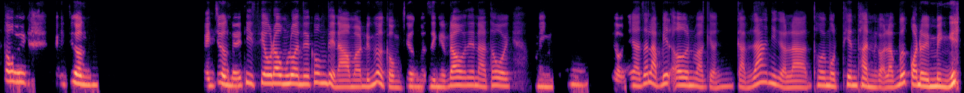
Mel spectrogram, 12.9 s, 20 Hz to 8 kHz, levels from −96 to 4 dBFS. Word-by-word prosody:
Tôi 285 Hz, -3 st, +4 dB, 0.4 s
cái 220 Hz, -1 st, -15 dB
trường 215 Hz, -7 st, +6 dB, 1.4 s
cái 185 Hz, 0 st, -4 dB
trường 225 Hz, -5 st, +4 dB
đấy 185 Hz, +1 st, 0 dB
thì 250 Hz, -3 st, +1 dB
siêu 240 Hz, -1 st, +5 dB
đông 235 Hz, -1 st, +5 dB
luôn 230 Hz, -2 st, +5 dB
đấy 220 Hz, 0 st, +2 dB
không 250 Hz, +1 st, 0 dB
thể 235 Hz, -, +2 dB
nào 155 Hz, 0 st, -2 dB
mà 160 Hz, 0 st, -3 dB
đứng 170 Hz, +5 st, -2 dB
ở 260 Hz, -4 st, +2 dB
cổng 155 Hz, -5 st, -5 dB
trường 165 Hz, -2 st, -4 dB
mà 155 Hz, -, -9 dB
rình 165 Hz, -1 st, -3 dB
được 155 Hz, -, -3 dB
đâu, 195 Hz, +3 st, +1 dB
nên 195 Hz, 0 st, -3 dB
là 170 Hz, -3 st, -3 dB
thôi 185 Hz, +1 st, -2 dB, 0.3 s
mình 165 Hz, -2 st, -4 dB, 0.2 s
cũng, 210 Hz, -1 st, -6 dB, 0.3 s
kiểu 155 Hz, -4 st, -5 dB
như 170 Hz, +7 st, -7 dB
là, 180 Hz, -, -2 dB
rất 240 Hz, -, -1 dB
là 240 Hz, -5 st, +1 dB
biết 225 Hz, +6 st, 0 dB
ơn 195 Hz, -2 st, 0 dB
và, 165 Hz, -3 st, -4 dB
kiểu 155 Hz, -3 st, -9 dB
như, 170 Hz, +4 st, -10 dB
cảm 150 Hz, -3 st, -8 dB
giác 260 Hz, +5 st, -1 dB
như, 235 Hz, -3 st, 0 dB
kiểu 160 Hz, -7 st, -4 dB
là, 150 Hz, 0 st, -4 dB
thôi 195 Hz, -1 st, -3 dB
một 175 Hz, -3 st, 0 dB
thiên 205 Hz, -3 st, +1 dB
thần, 175 Hz, -6 st, -1 dB
gọi 155 Hz, -, -5 dB
là, 150 Hz, 0 st, -2 dB
bước 235 Hz, -, +2 dB
qua 210 Hz, -2 st, +3 dB
đời 180 Hz, -4 st, +5 dB
mình 170 Hz, -2 st, +4 dB
ấy. 270 Hz, -, +9 dB
190 Hz, 250 wpm, -24 LUFS, 165-220 Hz, 1.4 s, ấy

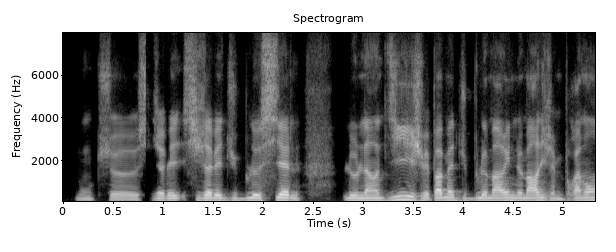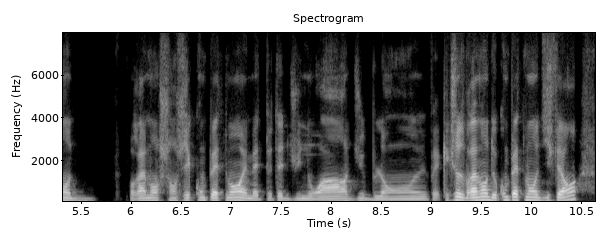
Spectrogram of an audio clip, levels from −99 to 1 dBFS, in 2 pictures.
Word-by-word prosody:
Donc, 105 Hz, -1 st, -11 dB
heu, 100 Hz, -2 st, -3 dB
si -, -, -10 dB
j'avais 115 Hz, +1 st, 0 dB
si 125 Hz, -, -6 dB
j'avais 125 Hz, -1 st, +4 dB
du 115 Hz, 0 st, -8 dB
bleu 120 Hz, +4 st, +1 dB
ciel 125 Hz, -2 st, +3 dB, 0.4 s
le 120 Hz, +1 st, 0 dB
lundi, 120 Hz, +7 st, +1 dB
je 115 Hz, -, 0 dB
vais 110 Hz, -, -1 dB
pas 120 Hz, 0 st, +6 dB
mettre 135 Hz, -1 st, +1 dB
du 115 Hz, -, -9 dB
bleu 120 Hz, +4 st, 0 dB
marine 125 Hz, +1 st, +3 dB
le 120 Hz, -, 0 dB
mardi. 120 Hz, +2 st, +3 dB
J'aime 110 Hz, -2 st, -5 dB
vraiment 125 Hz, +4 st, 0 dB
d 105 Hz, -, -12 dB, 0.5 s
vraiment 115 Hz, +3 st, -1 dB
changer 120 Hz, 0 st, -6 dB
complètement 130 Hz, 0 st, +1 dB
et 125 Hz, -, 0 dB
mettre 105 Hz, -3 st, -5 dB
peut-être 110 Hz, -1 st, -7 dB
du 100 Hz, +2 st, -12 dB
noir, 105 Hz, +1 st, 0 dB
du 110 Hz, +2 st, -11 dB
blanc, 100 Hz, +1 st, -5 dB
enfin, 100 Hz, -, -7 dB
quelque 125 Hz, -, -12 dB
chose 150 Hz, -2 st, +4 dB
vraiment 135 Hz, +5 st, +6 dB
de 130 Hz, -, +1 dB
complètement 145 Hz, -1 st, +1 dB
différent. 140 Hz, +8 st, +1 dB
120 Hz, 225 wpm, -24 LUFS, 105-130 Hz, 0.5 s, pas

